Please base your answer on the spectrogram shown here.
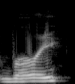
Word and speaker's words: Ruri: I think her name is spelled Ruli, but I don't think in Japan they spell with L's. So, like, they pronounce it Ruri.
